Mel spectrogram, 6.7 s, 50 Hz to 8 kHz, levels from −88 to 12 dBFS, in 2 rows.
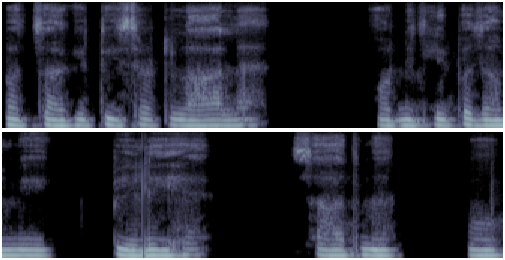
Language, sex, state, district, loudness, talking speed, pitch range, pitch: Marwari, male, Rajasthan, Churu, -27 LUFS, 125 wpm, 125-130 Hz, 125 Hz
